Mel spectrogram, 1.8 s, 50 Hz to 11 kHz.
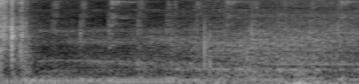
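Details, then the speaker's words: Boat with 454 Crusader engines: a spare bilge pump, loosely wired for a test run in place of a sludge-fouled float-switch pump, gives a steady low motor hum with a gurgling, creaky churn. It is pumping liquid out of the mid bilge normally. "hear that that's the sound of stuff being pumped out of the mid bilge which is awesome"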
